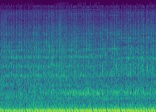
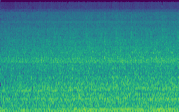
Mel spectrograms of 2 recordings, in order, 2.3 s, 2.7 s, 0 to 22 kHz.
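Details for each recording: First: 1977 Mercedes 450 SLC petrol V8 warming up after fitting a second-hand auxiliary air valve (previously idled 1200–1500 rpm cold, near-stalled warm): deep, even rumble at steady revs, no surging or stumbling, before idle screw adjustment. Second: 1977 Mercedes 450 SLC V8, warm, idling slow and deep around 600 rpm versus the specified 750, with a soft uneven pulse; revs run high cold then nearly stall warm, auxiliary air valve suspected.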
